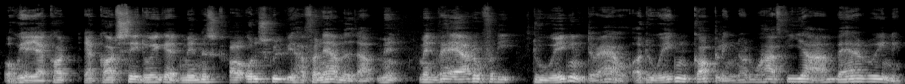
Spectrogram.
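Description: A man's voice: fairly low pitch, few pauses, reverberant, close to an everyday voice. Man doing a curious young storybook hero. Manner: curious, apologetic.

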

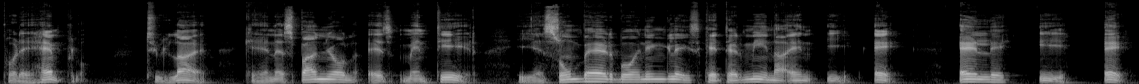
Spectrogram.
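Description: Slow, deep-voiced man teaching English grammar. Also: fairly bright tone. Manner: slow, methodical, spells out letters one by one. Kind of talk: scripted grammar lesson.

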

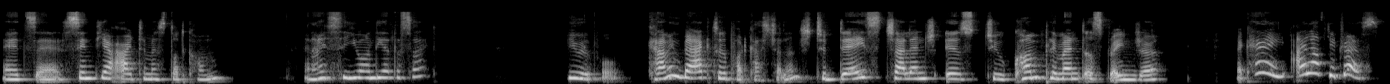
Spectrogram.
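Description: A woman's voice: high voice, unhurried, vocal fry, darkish tone, breathy edge. A woman hosting a motivational podcast, speaking straight to the listener in an emphatic, encouraging coaching style. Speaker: podcast host and empowerment coach.

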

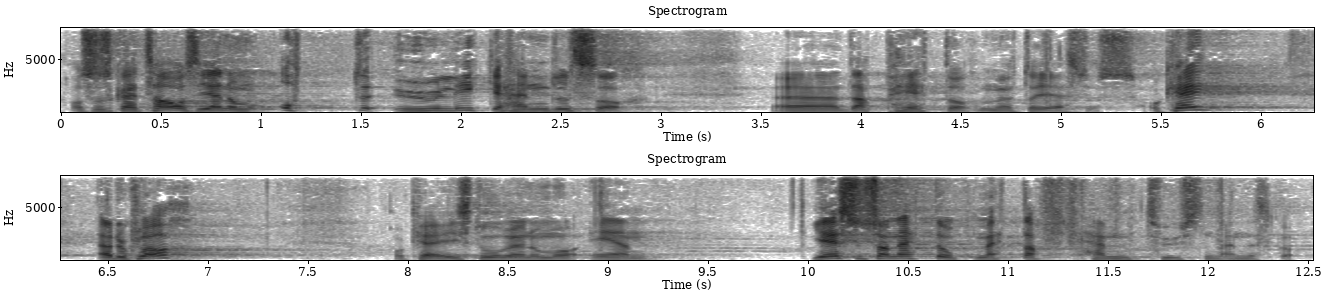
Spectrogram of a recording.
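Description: A man preaching a storytelling sermon, engaging and posing questions to his listeners. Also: a little high. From Kristiansand, southern Norway. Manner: lively, engaging, asks the audience questions. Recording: reverberant hall.

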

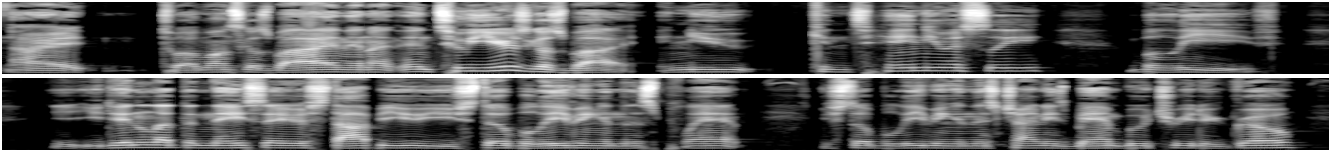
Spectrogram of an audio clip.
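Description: A man in his twenties telling a motivational story in a casual, animated way, with many restarts and repeated phrases. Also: fairly low pitch, moderate pace, clear, resonant tone, dry recording, clean studio sound. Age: 20s. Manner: animated, repetitive, lots of restarts. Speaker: motivational vlogger.

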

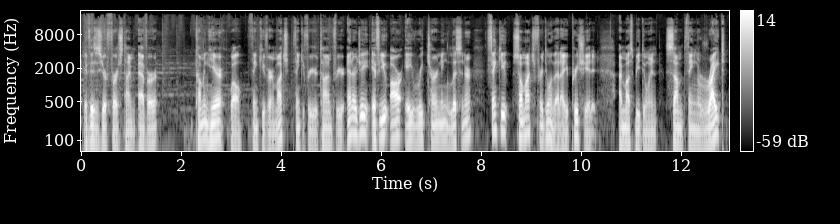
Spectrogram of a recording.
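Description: Low-voiced rambling podcast host man. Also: lively intonation, moderate pace, a little mellow, no room sound, faint music behind. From Venezuela. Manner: rambling, self-correcting, repeats phrases. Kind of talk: casual solo podcast monologue.

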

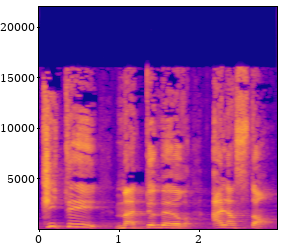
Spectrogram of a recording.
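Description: A man voicing a proud, wealthy host who shouts angrily at an unwanted guest. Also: sits high, lively intonation, takes it slowly, faint music behind, pitched above the performer's own voice, exaggerated voice. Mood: shouting. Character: wealthy furious male host, proud and harsh.

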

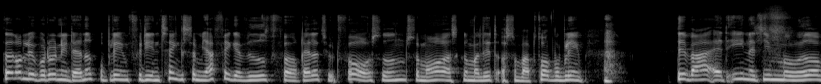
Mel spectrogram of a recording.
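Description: A woman with a Danish accent speaks as a podcast co-host in relaxed, informal conversation. Her voice sits at a middle pitch, and she has a wry, self-deprecating manner. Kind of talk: casual chat.

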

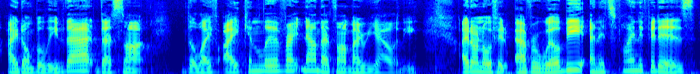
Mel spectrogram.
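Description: Chatty woman podcaster, slightly low voice. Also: animated, a little fast, fairly bright tone, smooth. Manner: chatty, reflective, laughs often. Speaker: podcast host. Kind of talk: casual solo podcast talk.

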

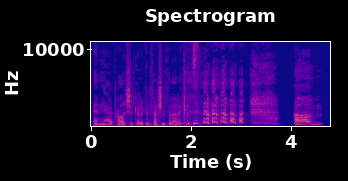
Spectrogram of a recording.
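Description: Lower-pitched woman, laughing podcast co-host. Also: moderate pace, creaky. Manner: animated, laughs and swears often, storytelling. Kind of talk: casual chat.

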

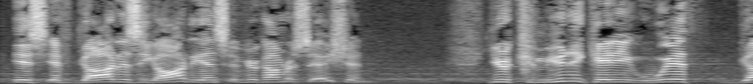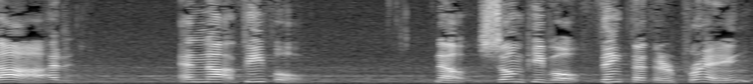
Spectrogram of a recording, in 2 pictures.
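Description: A man's voice: high voice, gravelly, fairly bright tone. A man preaching a sermon, emphatic and repeating his key phrases as he tells stories. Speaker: pastor.

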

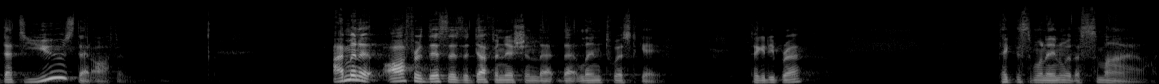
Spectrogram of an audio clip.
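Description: A man's voice: on the low side, a bit bright. A man preaching as a minister in an emphatic, exuberant motivational speaking style. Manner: emphatic, exuberant projected delivery. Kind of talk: motivational sermon with call-and-response affirmations. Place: large reverberant room, addressing a gathering. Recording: reverberant hall sound.

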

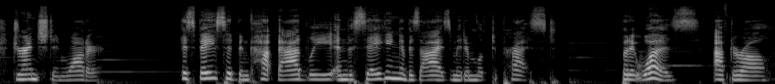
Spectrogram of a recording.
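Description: A woman narrating a scripted story in a steady, measured reading voice. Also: a little high.

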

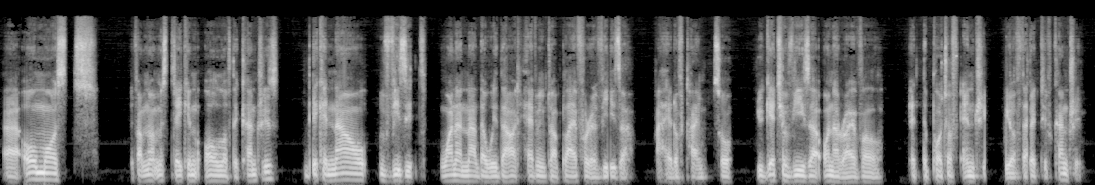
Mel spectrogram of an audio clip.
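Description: A man from Africa co-hosting a casual discussion, explaining in a measured way with fillers. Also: very deep voice, steady tone, no room sound.

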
